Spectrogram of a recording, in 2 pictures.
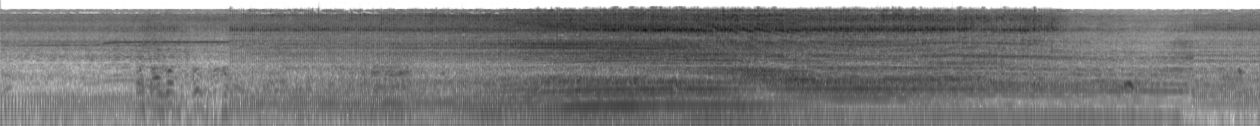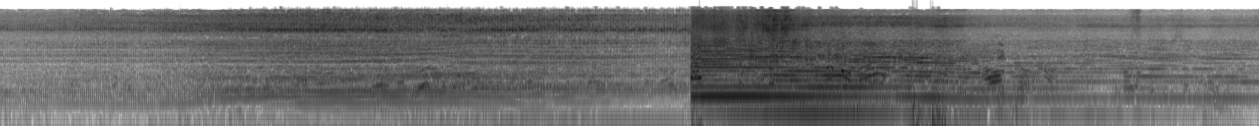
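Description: Radio-controlled model airplane engines running in flight, the note rising and falling in pitch and loudness as the model climbs away and passes. About nineteen seconds in, a much louder, steady engine note starts suddenly, close by.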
